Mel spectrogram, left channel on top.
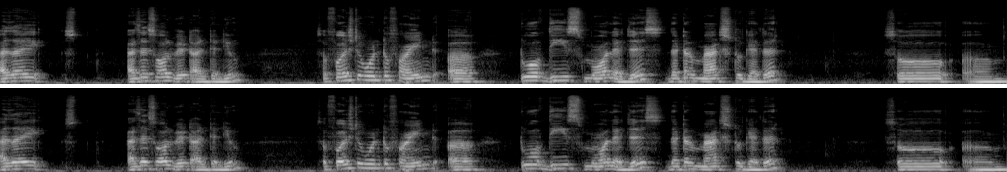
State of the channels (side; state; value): both; normal; correlation 0.44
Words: I solve it, I'll tell you. So first you want to find 2 of these small edges that are matched together. So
